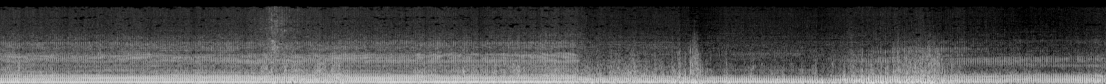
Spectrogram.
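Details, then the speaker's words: Second-generation Honda Supra Fit X that stalls after throttle release and restarts on the second kick: a steady drone that sags and falters after about six seconds with no power, then the engine dies. "Oh, nah udah mulai terasa nih. Motornya berat, nggak ada tenaganya. Nah, motornya mati, teman-teman."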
